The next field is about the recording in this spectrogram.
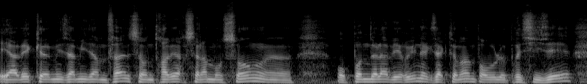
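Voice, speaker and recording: Over a silent background in a very clean recording, a man with a dark, mellow tone speaks at medium pitch and a moderate pace, his intonation fairly even. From Montpellier, southern France. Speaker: bull breeder, businessman. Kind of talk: interview answer.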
